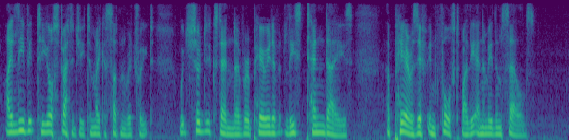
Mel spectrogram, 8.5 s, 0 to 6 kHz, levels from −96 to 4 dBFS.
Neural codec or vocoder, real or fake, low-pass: none; real; 5.4 kHz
